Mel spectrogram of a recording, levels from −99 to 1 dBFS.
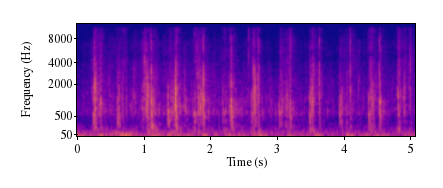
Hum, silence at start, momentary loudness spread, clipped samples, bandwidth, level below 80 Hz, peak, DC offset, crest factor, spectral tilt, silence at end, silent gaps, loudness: none; 0 s; 14 LU; under 0.1%; 11.5 kHz; -52 dBFS; -8 dBFS; under 0.1%; 34 dB; -3 dB/octave; 0 s; none; -41 LUFS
